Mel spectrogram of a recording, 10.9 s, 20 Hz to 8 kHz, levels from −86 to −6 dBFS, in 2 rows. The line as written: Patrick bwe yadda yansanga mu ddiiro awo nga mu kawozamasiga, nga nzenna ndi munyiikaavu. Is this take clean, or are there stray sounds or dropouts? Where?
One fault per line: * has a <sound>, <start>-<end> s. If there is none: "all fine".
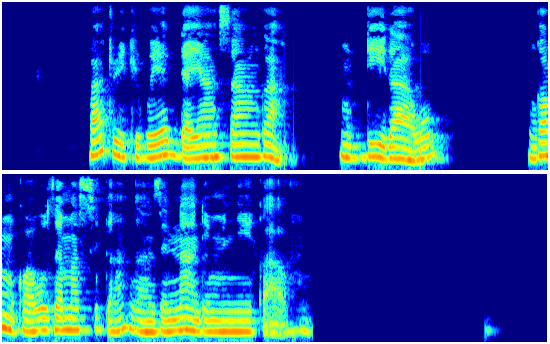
all fine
